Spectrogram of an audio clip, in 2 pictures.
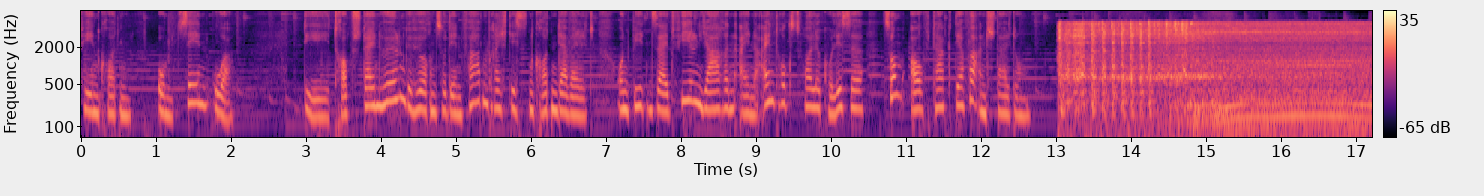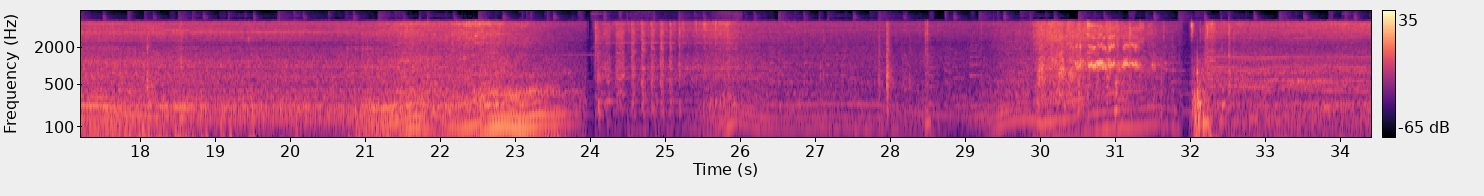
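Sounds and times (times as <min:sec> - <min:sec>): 
speech: 0:00.0 - 0:02.2, 0:03.0 - 0:13.5
historic car engines revving and pulling away: 0:13.0 - 0:34.4.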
